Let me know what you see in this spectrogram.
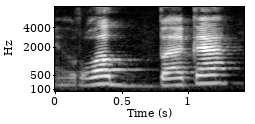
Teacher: काफ बारीक है, इसको क्याफ नहीं पढ़ना, काफ ही पढ़ना है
